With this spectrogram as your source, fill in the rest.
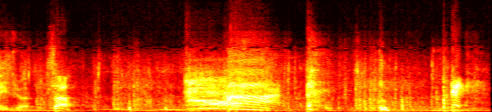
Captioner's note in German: grunzt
